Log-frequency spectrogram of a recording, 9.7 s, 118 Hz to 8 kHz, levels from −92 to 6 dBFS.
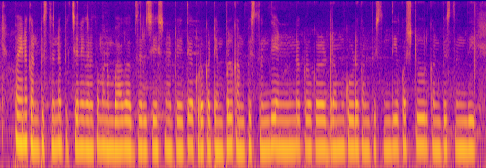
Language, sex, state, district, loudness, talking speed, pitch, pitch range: Telugu, female, Andhra Pradesh, Sri Satya Sai, -15 LUFS, 125 wpm, 195 Hz, 195-205 Hz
